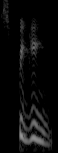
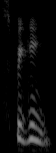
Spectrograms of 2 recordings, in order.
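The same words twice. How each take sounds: The two takes are said the same way.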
